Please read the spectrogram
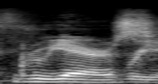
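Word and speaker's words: Gruyères: The region actually has an S on the end. The cheese doesn't. But in Switzerland, it's Gruyere's. I mean, silent S, but.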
